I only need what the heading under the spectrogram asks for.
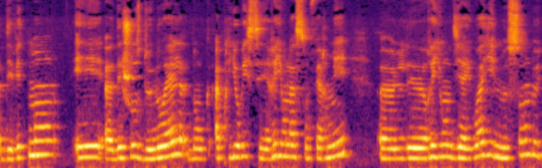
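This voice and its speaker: A woman's voice: medium pitch, warm tone. A woman chatting casually through a shopping haul video, full of hesitations and fillers. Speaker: YouTuber presenting a shopping haul.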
